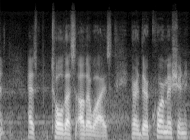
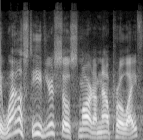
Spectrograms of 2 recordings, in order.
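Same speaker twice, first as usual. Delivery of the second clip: much higher, louder, gushing mock praise; mock convert; 6 semitones higher, 6 dB louder, slower than usual. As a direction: overdo the wide-eyed admiration. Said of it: "if they say".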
